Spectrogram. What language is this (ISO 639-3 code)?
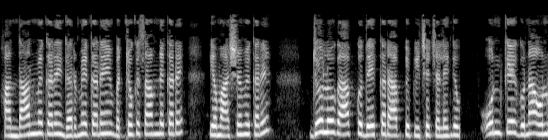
urd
